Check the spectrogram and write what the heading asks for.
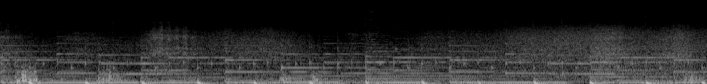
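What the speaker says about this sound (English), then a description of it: "The higher I hike, the worse the wind is." Strong wind roars and buffets steadily across a high, exposed mountain ridge on a hike toward a summit in Rocky Mountain National Park, loud and close with repeated gusty thumps against the microphone.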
